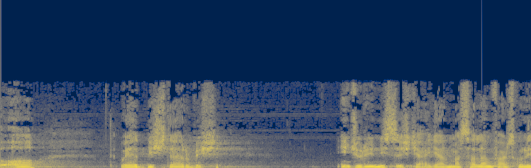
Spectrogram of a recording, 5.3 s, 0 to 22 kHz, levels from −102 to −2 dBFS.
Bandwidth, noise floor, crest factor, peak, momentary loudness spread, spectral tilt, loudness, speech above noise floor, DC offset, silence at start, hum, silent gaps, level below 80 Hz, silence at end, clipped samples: 11.5 kHz; -51 dBFS; 18 dB; 0 dBFS; 13 LU; -5 dB/octave; -16 LUFS; 36 dB; under 0.1%; 0 s; none; none; -46 dBFS; 0 s; under 0.1%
